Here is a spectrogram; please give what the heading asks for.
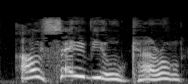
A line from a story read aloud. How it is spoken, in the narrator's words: he shouted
